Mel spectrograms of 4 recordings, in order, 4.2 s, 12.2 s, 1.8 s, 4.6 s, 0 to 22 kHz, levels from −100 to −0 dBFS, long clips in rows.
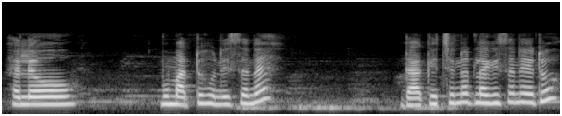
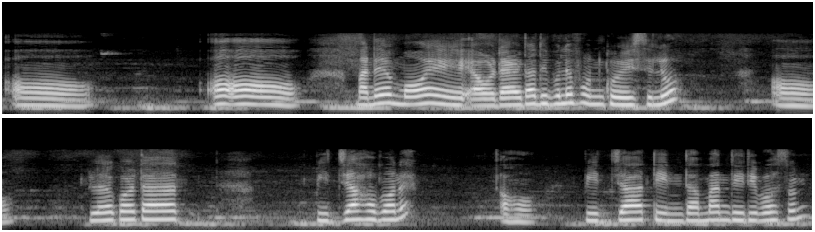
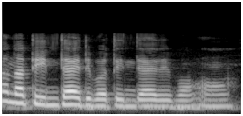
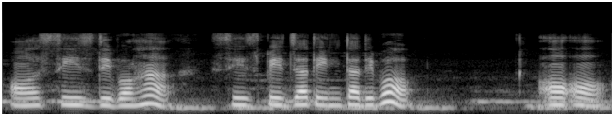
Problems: none marked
